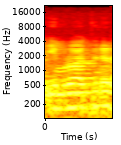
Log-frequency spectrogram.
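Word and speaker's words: امرأة: এরপরে বলা আছে ইমরাতুন, ইমরাতুন শব্দ, এই যে এখানে তো আমাদেরকে একটা কায়দা শেখালো যে কোনো শব্দ যদি ইমরাতুনের আগে আসে তাহলে ইমরাতুনের হামজাটি লেখায় আসে কিন্তু উচ্চারণে আসে না।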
